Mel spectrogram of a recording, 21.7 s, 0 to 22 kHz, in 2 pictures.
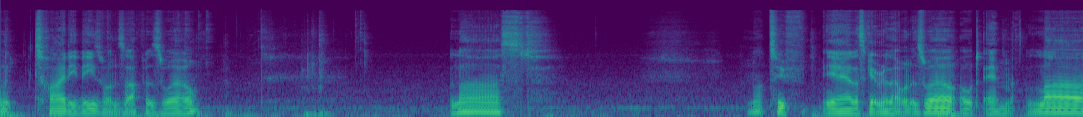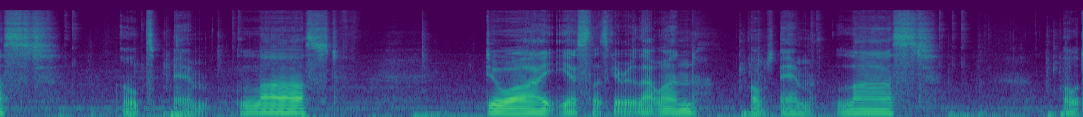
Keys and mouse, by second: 0.0 alt+m, 3.2 alt+m, 4.6 z, 9.5 alt+m, 10.5 z, 12.6 alt+m, 13.4 z, 15.9-17.8 drag, 18.4 alt+m, 19.4 z, 21.5 alt+m.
